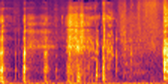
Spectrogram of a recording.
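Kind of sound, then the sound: human body sound, cough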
